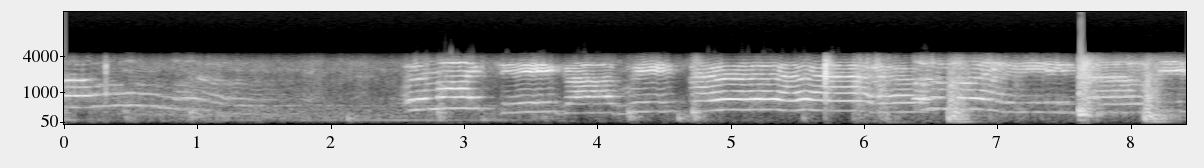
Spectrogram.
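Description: Young female voices singing a gospel song, holding long notes that bend in pitch, dropping away about a second in and coming back in with new phrases a couple of seconds later. A single sharp click near the end.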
